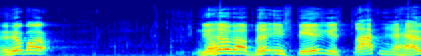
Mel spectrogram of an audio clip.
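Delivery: talking with mouth full. Asking another speaker about a news story, talking with mouth full. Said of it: "We do the rest of the podcast in our mouthful".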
